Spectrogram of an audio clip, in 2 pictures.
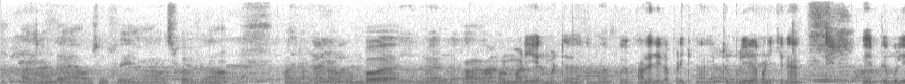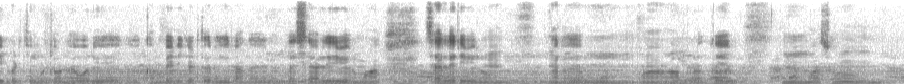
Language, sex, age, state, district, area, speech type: Tamil, male, 18-30, Tamil Nadu, Mayiladuthurai, urban, spontaneous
